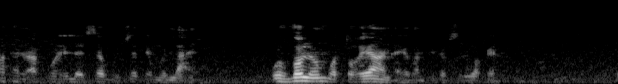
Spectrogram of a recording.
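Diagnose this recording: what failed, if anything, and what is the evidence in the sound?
Noise suppressor artifacts, in the call processing stage. The room noise, about 13 dB below speech, is cut by about 21 dB between phrases.

Speech cut by the noise suppressor at 0.0–2.01 s, 3.47–3.6 s and 3.86–4.96 s. The suppressor mistook speech for noise, pulling it down by up to about 22 dB.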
